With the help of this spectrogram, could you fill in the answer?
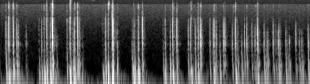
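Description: A flat, round, pink dotted silicone coaster, thin and solid, is tapped with long nails and fingertips. Quick, uneven bursts of soft, dull, low-pitched taps follow one another with very little ring, running closer together toward the end.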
